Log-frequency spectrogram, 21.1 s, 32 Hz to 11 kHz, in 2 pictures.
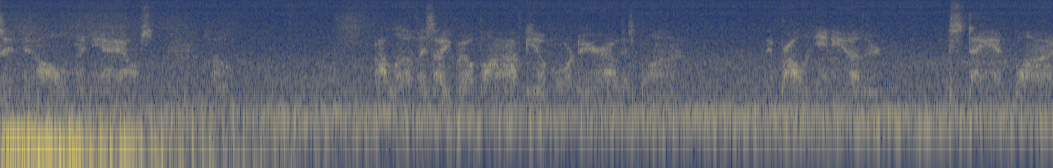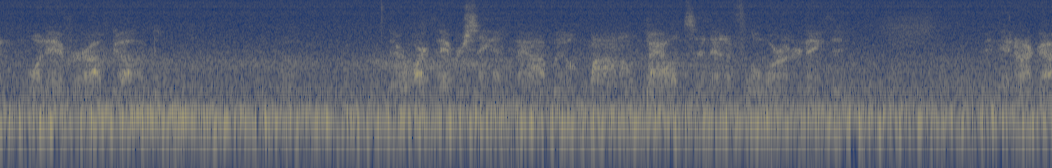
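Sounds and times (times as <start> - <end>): man whispering: 0.0 - 2.4, 3.7 - 6.9, 7.6 - 8.8, 9.5 - 12.2, 14.4 - 19.0, 20.4 - 21.0
steady low hum: 0.0 - 21.0.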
